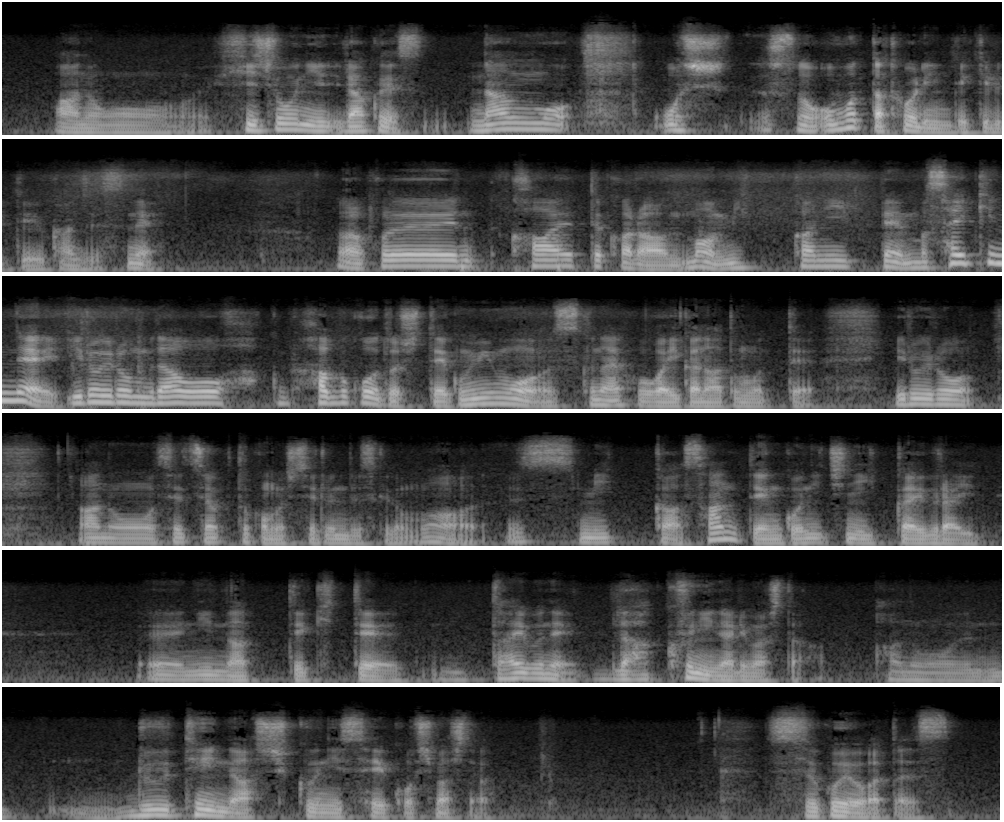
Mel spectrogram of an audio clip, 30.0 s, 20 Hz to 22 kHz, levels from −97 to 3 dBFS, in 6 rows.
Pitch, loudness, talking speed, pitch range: 100 Hz, -32 LUFS, 310 characters per minute, 85-125 Hz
